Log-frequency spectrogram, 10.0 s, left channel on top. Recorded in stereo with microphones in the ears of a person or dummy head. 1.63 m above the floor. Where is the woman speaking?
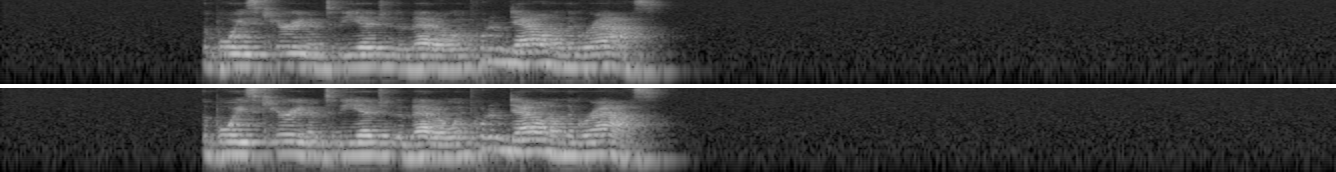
65° right (ahead or behind), 4.5 m.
